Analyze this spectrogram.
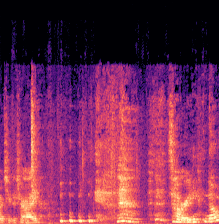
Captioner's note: laughter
